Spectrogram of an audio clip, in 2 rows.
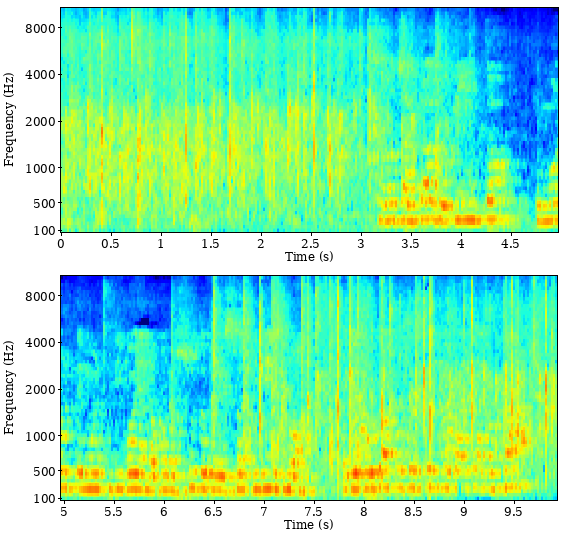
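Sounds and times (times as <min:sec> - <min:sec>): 
audience applause: 0:00.0 - 0:03.2, 0:07.4 - 0:09.9
speech: 0:03.2 - 0:09.8.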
